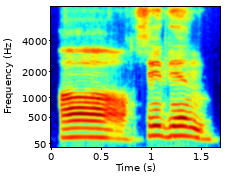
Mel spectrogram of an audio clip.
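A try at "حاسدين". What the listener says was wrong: حاسدن. ہا نہیں، حاسدن. یہ وسط حلق سے آپ کو ادا کرنا ہے.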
